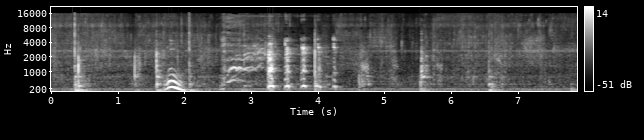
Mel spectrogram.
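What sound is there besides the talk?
stirring taco meat in a frying pan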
